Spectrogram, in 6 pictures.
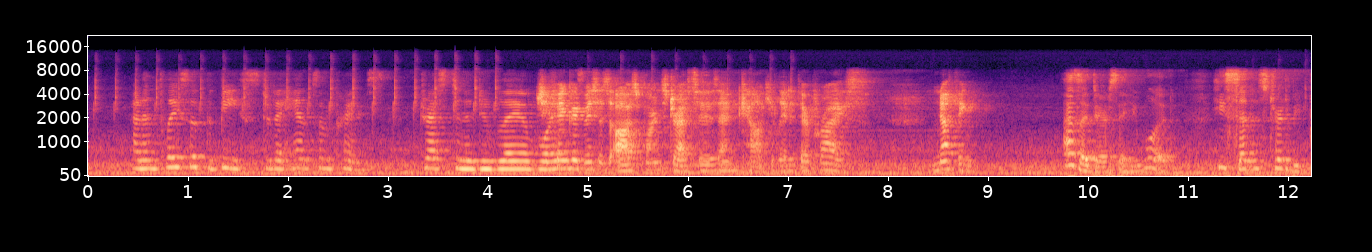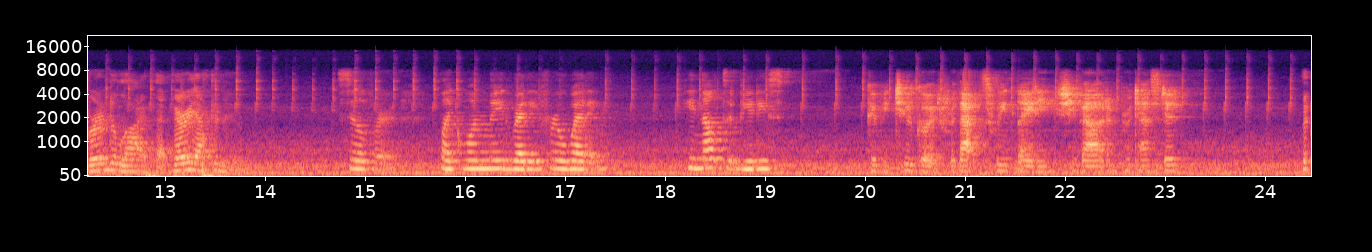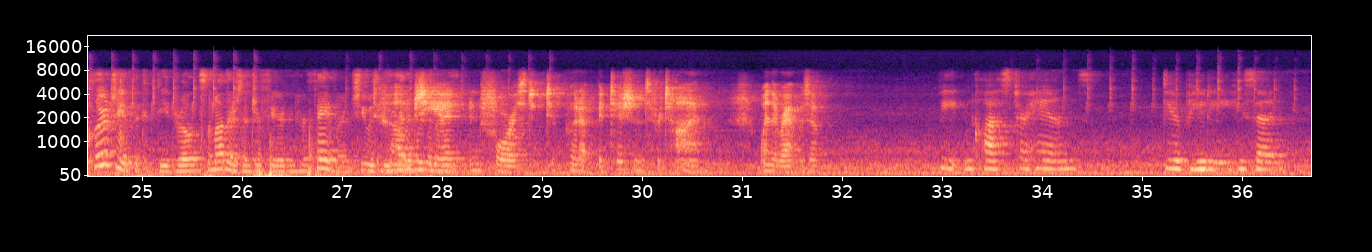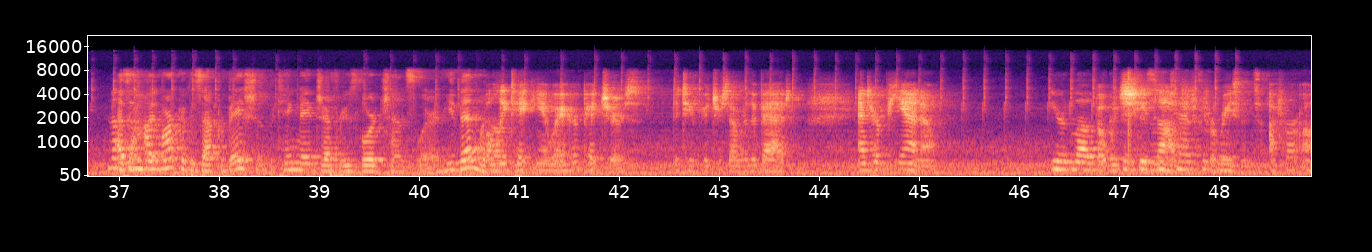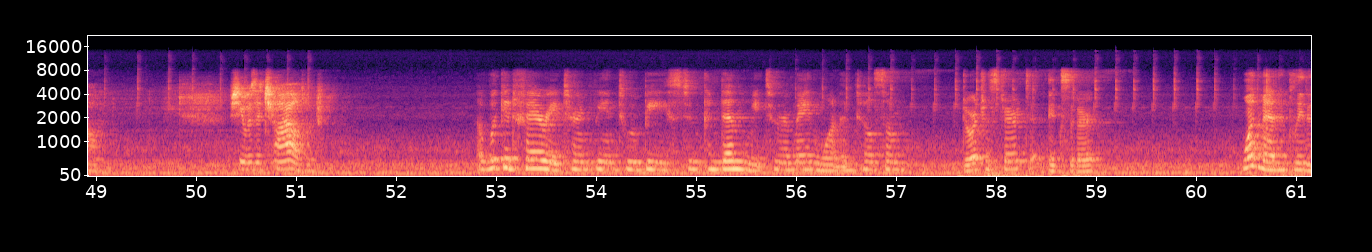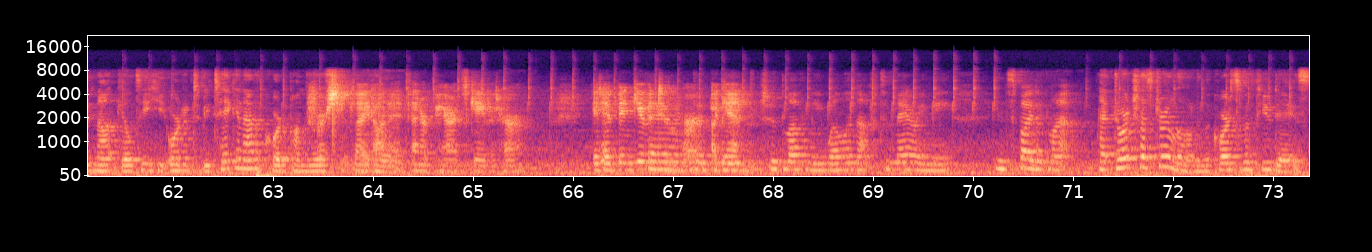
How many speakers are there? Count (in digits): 3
